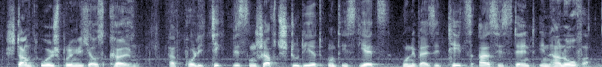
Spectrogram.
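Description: A man's voice: mid-range voice, moderate pace, a little mellow, close to an everyday voice. A man playing a dry intelligence agent. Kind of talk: radio drama acting.

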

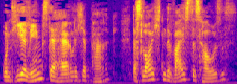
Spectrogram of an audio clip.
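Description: An actor playing an educated, polite gentleman traveler in a German radio play, courteous and inquisitive. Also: fairly high pitch, expressive, slow pace. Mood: curious, amused.

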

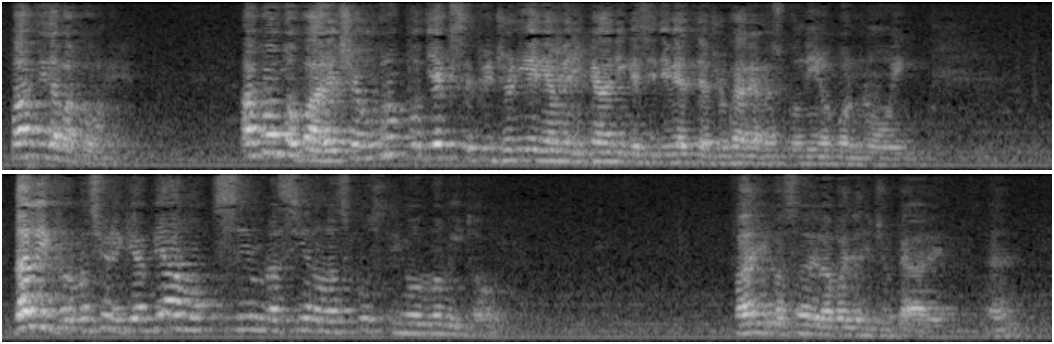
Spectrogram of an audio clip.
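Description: An actor playing a brisk, smugly commanding German major who gives his officers clipped orders and prods them with check questions, as in a stage monologue. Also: high-pitched, sing-song. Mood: coolly menacing. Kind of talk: theatrical monologue acting. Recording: echoey room, distant mic, faint noise.

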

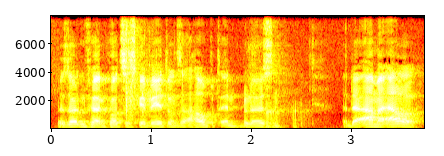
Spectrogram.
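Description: Sarcastic cop in noisy radio drama. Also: male voice, fairly low pitch, animated, brisk, a bit bright. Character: sarcastic male police station character, mock-pious. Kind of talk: 1960s German radio crime drama acting. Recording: noisy old radio recording with clicks.

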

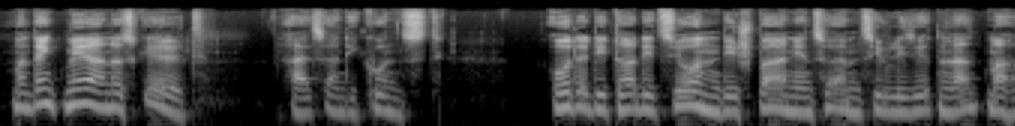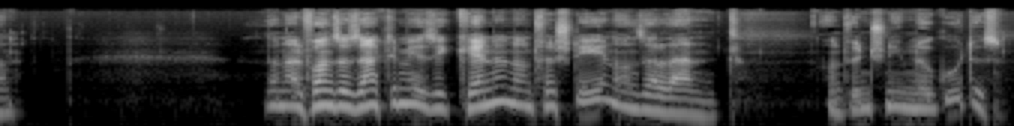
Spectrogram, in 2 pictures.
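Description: A dapper old Franco loyalist. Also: male voice, on the high side, moderate pace, vocal fry, no echo, studio quality. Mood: measured. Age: older. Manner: formal, courteous, quietly ideological. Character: older small Spanish man, dapper Franco loyalist. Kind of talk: radio play acting.

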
